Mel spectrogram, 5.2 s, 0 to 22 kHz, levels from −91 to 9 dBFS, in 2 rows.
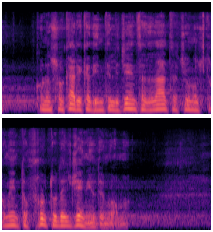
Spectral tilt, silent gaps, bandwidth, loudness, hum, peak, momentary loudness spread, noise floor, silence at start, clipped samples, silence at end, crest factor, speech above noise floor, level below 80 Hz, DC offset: -5.5 dB/octave; none; 16 kHz; -30 LUFS; none; -10 dBFS; 11 LU; -53 dBFS; 0 s; under 0.1%; 0.1 s; 22 dB; 24 dB; -66 dBFS; under 0.1%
